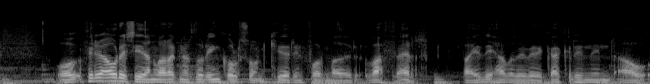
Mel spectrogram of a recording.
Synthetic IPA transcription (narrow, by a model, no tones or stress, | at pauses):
ɔɣfɪɾɪɾaːwɾɪsiːðanvaɾaknaɾ̥θowɾiŋkɔwlsɔncʰœːɾɪnfɔɾmaðʏɾvafɛr̥paːjðɪɦavaðvɪvɛːɾɪkakɾɪnɪna̰w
